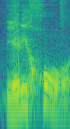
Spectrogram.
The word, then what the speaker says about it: 여리고: 계신 곳 여리고는 뭘까 여리고 라는 단어가 히브리어로 예리 호 이렇게 발음이 되요 허 발음이 이 목조 손 올리고 나오는 발음이나 4 우리나라 사람은 발음하기 힘들어 해서 그냥 고 라고 표현하는데 코 이렇게 편한데 원래 열이 허허 예요 근데 그 단어가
